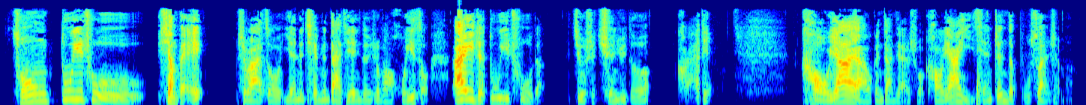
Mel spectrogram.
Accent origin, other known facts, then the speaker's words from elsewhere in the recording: Beijing, China; 我是吃护国寺小吃长大的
